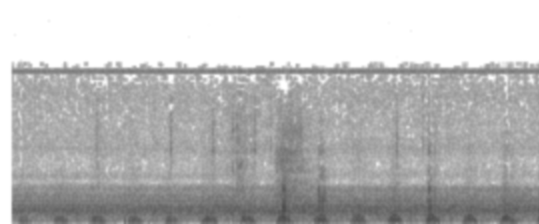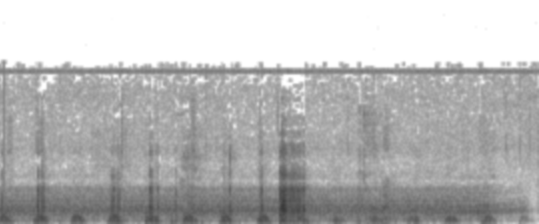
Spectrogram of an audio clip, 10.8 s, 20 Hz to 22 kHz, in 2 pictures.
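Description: Rapid, regular whooshing beats from a handheld Doppler, about 155 per minute: a fetal heartbeat.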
